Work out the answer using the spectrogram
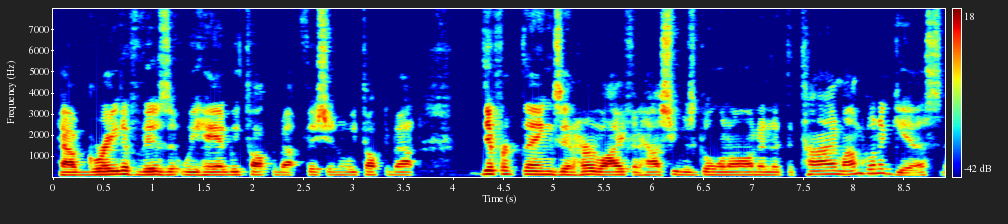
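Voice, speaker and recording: A man's voice: medium pitch, gravelly. A man hosting a live fishing stream, talking casually and rambling through stories with homespun grammar.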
